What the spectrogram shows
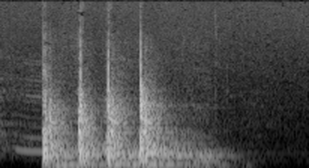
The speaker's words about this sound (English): For example, here's to ignoring the unlikely knocking upon our upper story window.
